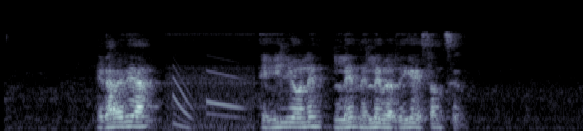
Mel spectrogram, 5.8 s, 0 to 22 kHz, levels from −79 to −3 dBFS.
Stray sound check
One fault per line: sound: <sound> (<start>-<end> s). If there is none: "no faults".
sound: chirp (1.7-2.5 s)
